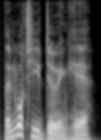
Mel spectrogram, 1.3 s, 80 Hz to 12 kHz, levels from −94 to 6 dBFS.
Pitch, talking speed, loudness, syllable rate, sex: 125 Hz, 285 wpm, -16 LUFS, 7.3 syllables/s, male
